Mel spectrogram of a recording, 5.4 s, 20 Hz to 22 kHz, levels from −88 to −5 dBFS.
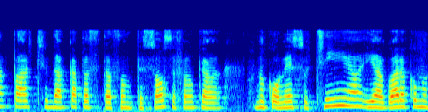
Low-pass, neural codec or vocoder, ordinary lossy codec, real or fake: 7.2 kHz; codec, 16 kHz, 1.1 kbps, Voila-Tokenizer; none; fake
